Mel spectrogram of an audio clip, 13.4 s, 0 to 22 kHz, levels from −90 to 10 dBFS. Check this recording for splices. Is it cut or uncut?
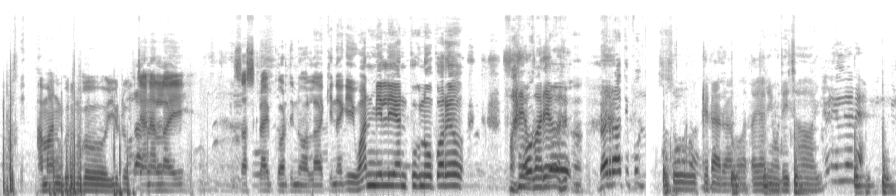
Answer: uncut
